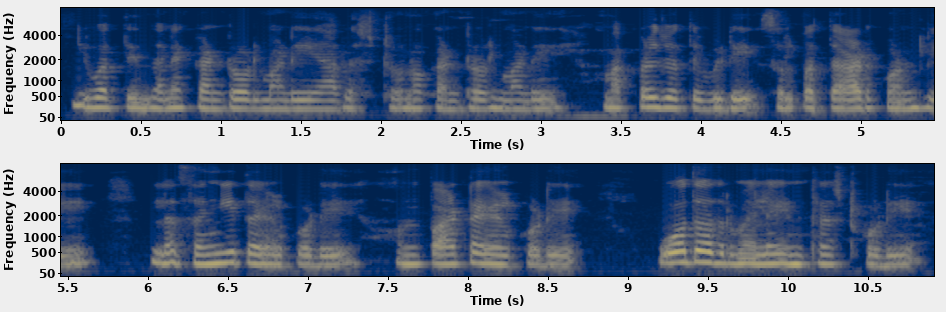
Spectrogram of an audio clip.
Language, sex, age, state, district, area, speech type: Kannada, female, 30-45, Karnataka, Bangalore Urban, urban, spontaneous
